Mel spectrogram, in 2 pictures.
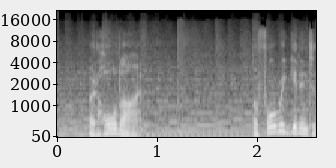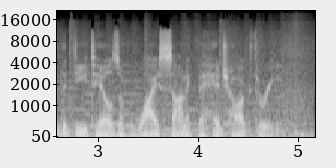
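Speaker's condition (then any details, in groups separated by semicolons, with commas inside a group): No condition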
